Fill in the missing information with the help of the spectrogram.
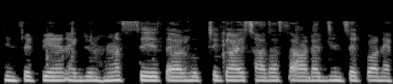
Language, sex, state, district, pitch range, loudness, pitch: Bengali, female, West Bengal, North 24 Parganas, 180-190 Hz, -19 LUFS, 185 Hz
